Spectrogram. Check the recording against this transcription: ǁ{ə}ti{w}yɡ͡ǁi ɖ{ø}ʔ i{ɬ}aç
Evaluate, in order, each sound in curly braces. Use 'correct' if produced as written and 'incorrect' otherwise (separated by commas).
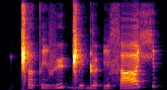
correct, incorrect, correct, correct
